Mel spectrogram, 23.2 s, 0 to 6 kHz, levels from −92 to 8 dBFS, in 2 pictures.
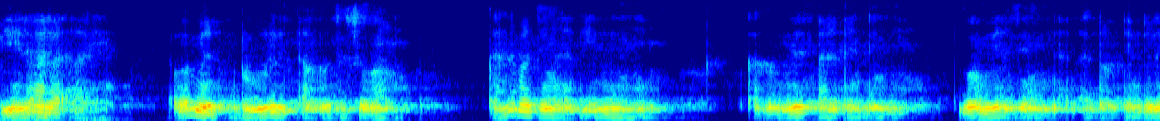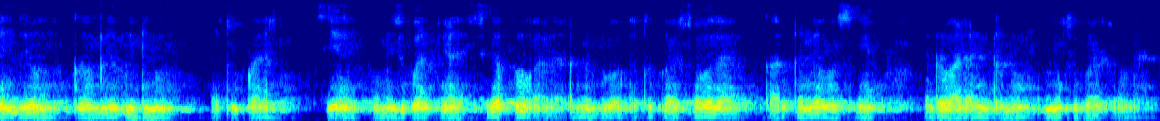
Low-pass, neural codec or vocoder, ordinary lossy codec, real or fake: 5.4 kHz; codec, 16 kHz in and 24 kHz out, 1.1 kbps, FireRedTTS-2 codec; Opus, 24 kbps; fake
